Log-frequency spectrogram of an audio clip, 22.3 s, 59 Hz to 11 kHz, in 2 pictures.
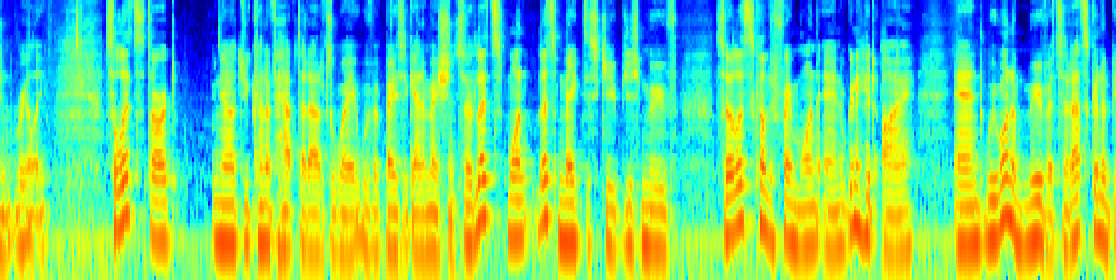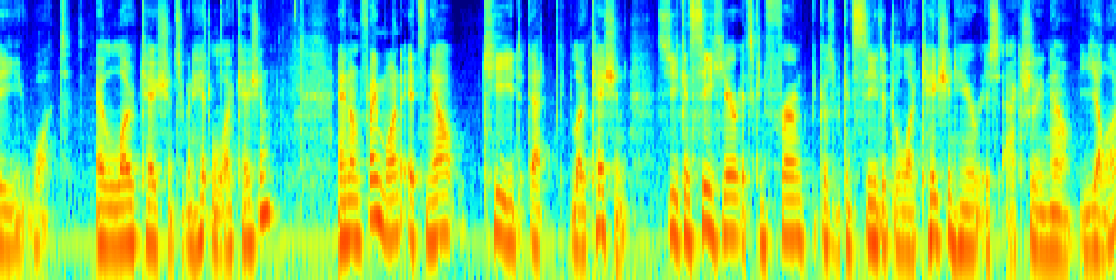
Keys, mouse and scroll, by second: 0.8 scroll down 1, 8.2-8.9 scroll up 1.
